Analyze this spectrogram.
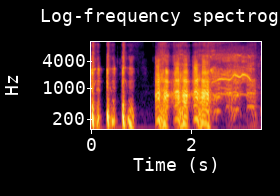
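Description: Coughing and throat clearing from one person: three sharp coughs in quick succession, then after a brief pause a longer, raspy run of throat-clearing that trails off into softer, rougher vocal noise.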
